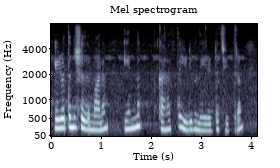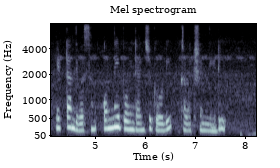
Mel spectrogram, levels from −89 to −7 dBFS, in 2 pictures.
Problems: low volume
